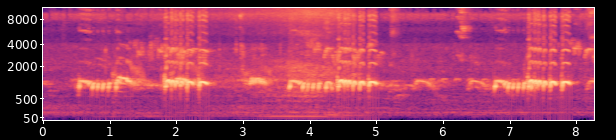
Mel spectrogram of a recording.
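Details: Zebra doves of a local strain singing back and forth, meant to coax stressed or silent doves into song; repeated phrases of a short stuttering trill ending in a fuller coo, about every two to three seconds.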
